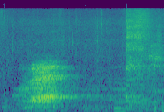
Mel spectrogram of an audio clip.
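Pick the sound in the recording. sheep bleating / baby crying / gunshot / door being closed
sheep bleating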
